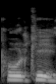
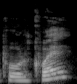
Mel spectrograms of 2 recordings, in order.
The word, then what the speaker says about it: Pool Quay: recording, I pronounced it Pool Quay. Well, I don't speak English. You pronounced it Pool Quay until later on in the evening I got a text saying, you know Quay is pronounced Key, right?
